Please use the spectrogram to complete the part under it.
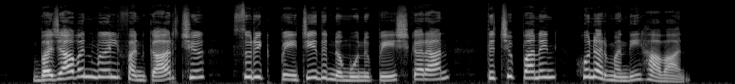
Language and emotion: Kashmiri, neutral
